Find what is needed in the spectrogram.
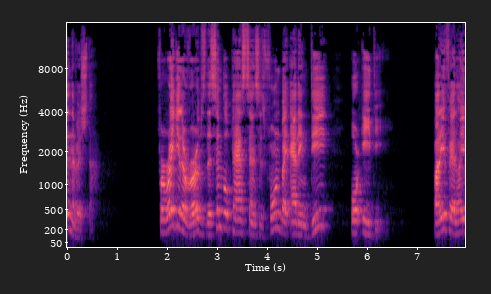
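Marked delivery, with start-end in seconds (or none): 1.8-6.2 slow, careful reading of an English grammar rule. Acted. Teacher reading the slide rule to students, slow and clear. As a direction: read the rule out slowly and clearly, word by word.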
